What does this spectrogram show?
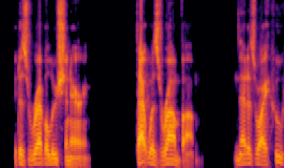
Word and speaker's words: Rambam: In Hebrew, the initials of his title and name, Rabbi, M O E Ben Mang, combined to form Ramben, pronounced Rambam.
